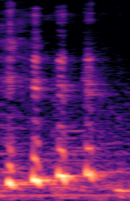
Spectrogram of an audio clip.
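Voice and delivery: high, light giggle; gleeful giggle. Real, not acted.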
